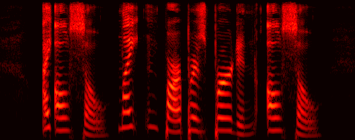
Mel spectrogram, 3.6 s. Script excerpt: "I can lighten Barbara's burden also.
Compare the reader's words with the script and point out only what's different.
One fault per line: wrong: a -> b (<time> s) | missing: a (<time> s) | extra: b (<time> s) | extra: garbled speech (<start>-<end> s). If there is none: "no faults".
wrong: can -> also (0.5 s)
